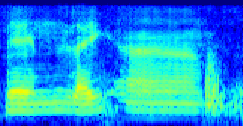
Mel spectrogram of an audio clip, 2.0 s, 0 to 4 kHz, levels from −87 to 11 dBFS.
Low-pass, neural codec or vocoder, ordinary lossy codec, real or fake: 3.6 kHz; codec, 24 kHz, 3.1 kbps, DualCodec; none; fake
